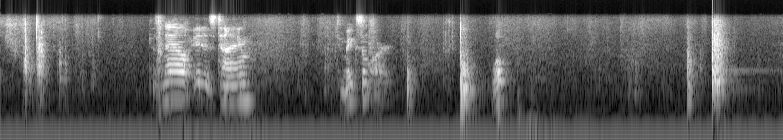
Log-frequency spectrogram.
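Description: Objects clunk and knock as a man rummages through them.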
